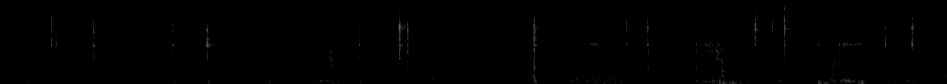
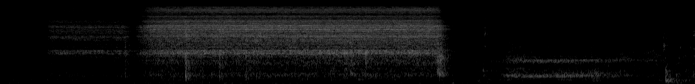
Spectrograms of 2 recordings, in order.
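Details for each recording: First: Kanger Nebox vape: irregular dry ticks and scrapes as the battery door is screwed on; its poor threads grind, fail to catch and seem to strip. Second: Kanger Nebox vape mod with stainless steel coil, fired at 450°F: soft steady hiss for about three seconds while the button is held, then stops; coil fires cleanly and evenly, though flavor is only decent.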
